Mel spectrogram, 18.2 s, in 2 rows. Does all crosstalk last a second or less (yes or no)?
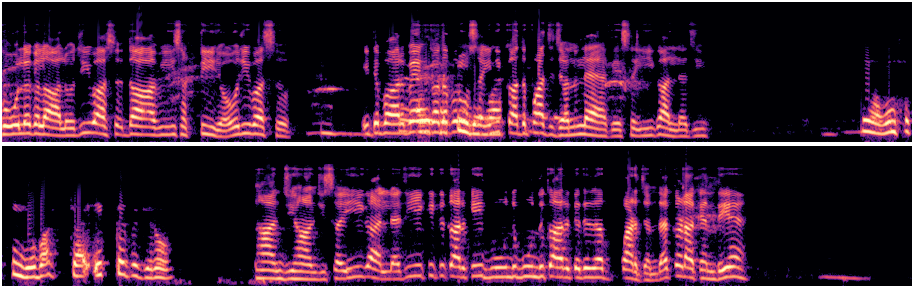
no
